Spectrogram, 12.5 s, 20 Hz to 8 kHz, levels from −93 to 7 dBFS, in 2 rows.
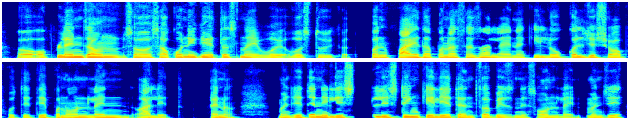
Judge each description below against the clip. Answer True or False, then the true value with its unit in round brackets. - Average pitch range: False (2.3 semitones)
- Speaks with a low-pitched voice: True (120 Hz)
